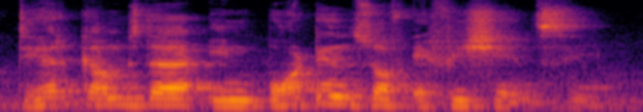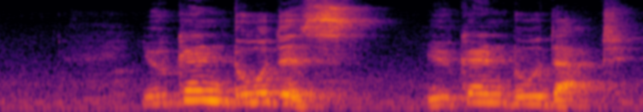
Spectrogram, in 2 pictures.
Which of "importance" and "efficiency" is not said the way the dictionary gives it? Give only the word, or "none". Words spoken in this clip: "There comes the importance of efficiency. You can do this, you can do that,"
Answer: none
